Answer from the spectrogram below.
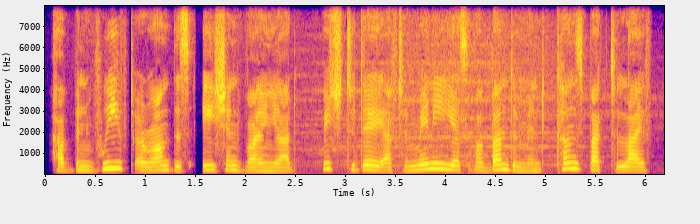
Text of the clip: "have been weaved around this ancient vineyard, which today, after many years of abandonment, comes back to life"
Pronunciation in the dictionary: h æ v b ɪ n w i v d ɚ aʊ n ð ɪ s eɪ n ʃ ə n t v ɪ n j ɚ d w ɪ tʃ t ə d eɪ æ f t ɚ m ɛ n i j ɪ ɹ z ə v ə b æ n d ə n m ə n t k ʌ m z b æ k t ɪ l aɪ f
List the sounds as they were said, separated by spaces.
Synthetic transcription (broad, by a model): h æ v b ɪ n w i v d ɚ aʊ n ð ɪ s eɪ ʃ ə n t v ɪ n j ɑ d w ɪ tʃ t ə d eɪ æ f t ɚ m ɛ n i j ɪ ɹ z ə v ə b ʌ n d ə n m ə n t k ʌ m z b æ k t ɪ l aɪ f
